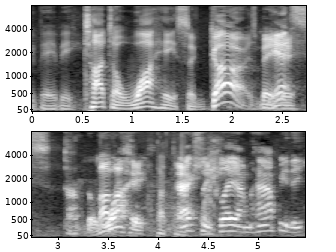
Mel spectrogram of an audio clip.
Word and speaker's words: Tatuaje: Tatuaje. Actually, Clay, I'm happy that you say it properly, because if you ever hear Charlie Minato say tatuaje, it's so awkward.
